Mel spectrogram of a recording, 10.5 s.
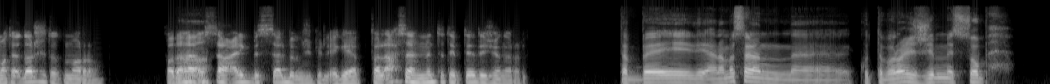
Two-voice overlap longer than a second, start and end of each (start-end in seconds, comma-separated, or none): none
